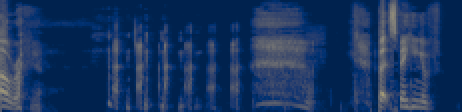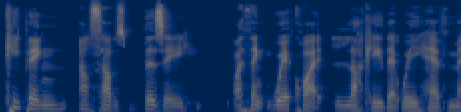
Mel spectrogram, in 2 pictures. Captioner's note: laughs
